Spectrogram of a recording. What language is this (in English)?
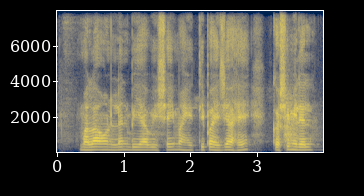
Marathi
